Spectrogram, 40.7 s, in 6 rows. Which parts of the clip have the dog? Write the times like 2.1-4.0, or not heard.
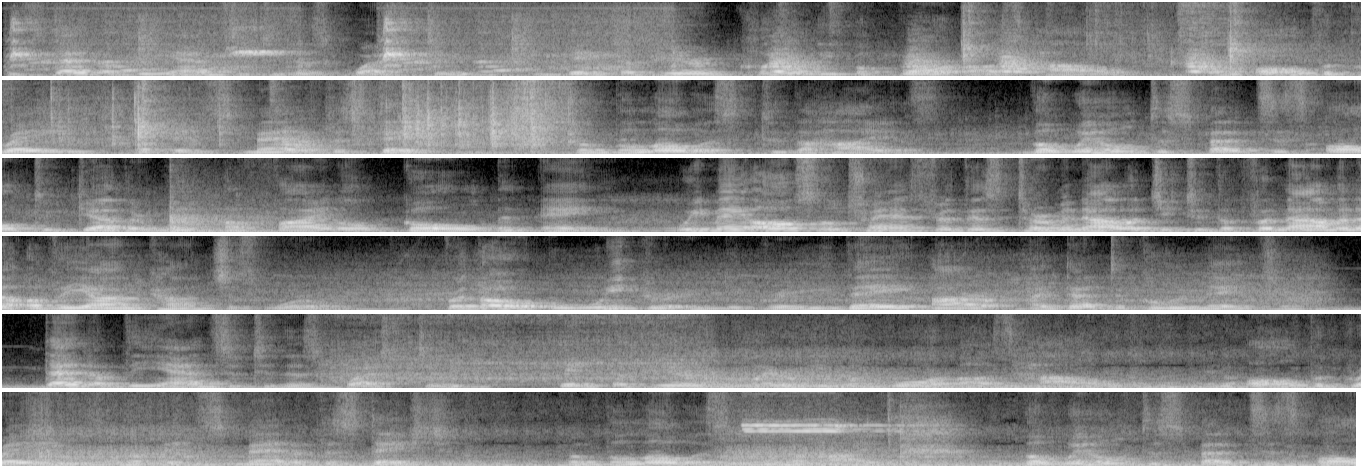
0.0-9.9.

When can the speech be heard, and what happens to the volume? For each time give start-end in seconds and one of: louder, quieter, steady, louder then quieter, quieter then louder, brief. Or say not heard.
0.0-40.7 steady.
